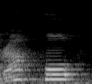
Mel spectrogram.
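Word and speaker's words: rapport: 라포. 라포. 라포. 요 스펠링 한번 따라해 볼까요?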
